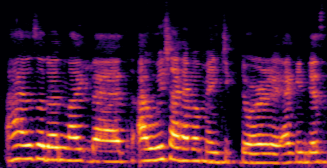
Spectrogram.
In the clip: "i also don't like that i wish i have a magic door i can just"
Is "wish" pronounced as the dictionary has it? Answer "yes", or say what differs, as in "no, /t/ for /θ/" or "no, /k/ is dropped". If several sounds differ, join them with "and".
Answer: yes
